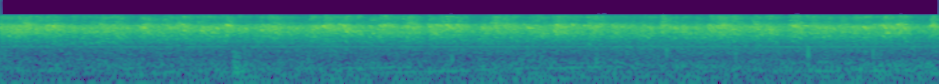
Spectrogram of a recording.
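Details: Large gathering of jackdaws, audible from several streets away; a dense, continuous chorus of harsh, overlapping calls from many birds fills the whole recording without pause.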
